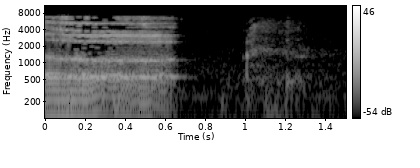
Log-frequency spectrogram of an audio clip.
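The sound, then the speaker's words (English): A single loud, throaty burp, lasting just over half a second, followed by a quiet pause and a faint breathy sound. “So, why didn't you burp into the mic so that everyone can hear?”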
